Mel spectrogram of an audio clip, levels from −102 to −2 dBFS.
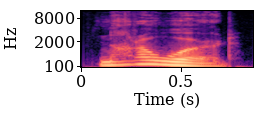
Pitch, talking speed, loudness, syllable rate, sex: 140 Hz, 210 wpm, -17 LUFS, 4.4 syllables/s, male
